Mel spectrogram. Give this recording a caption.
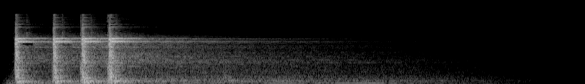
Detuned Piano Stabs 5
series of broken piano recordings
made with zoom h4n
